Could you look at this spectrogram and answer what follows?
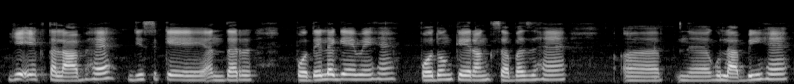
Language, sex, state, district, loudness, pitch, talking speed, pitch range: Hindi, female, Delhi, New Delhi, -16 LUFS, 210 Hz, 135 wpm, 195-235 Hz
